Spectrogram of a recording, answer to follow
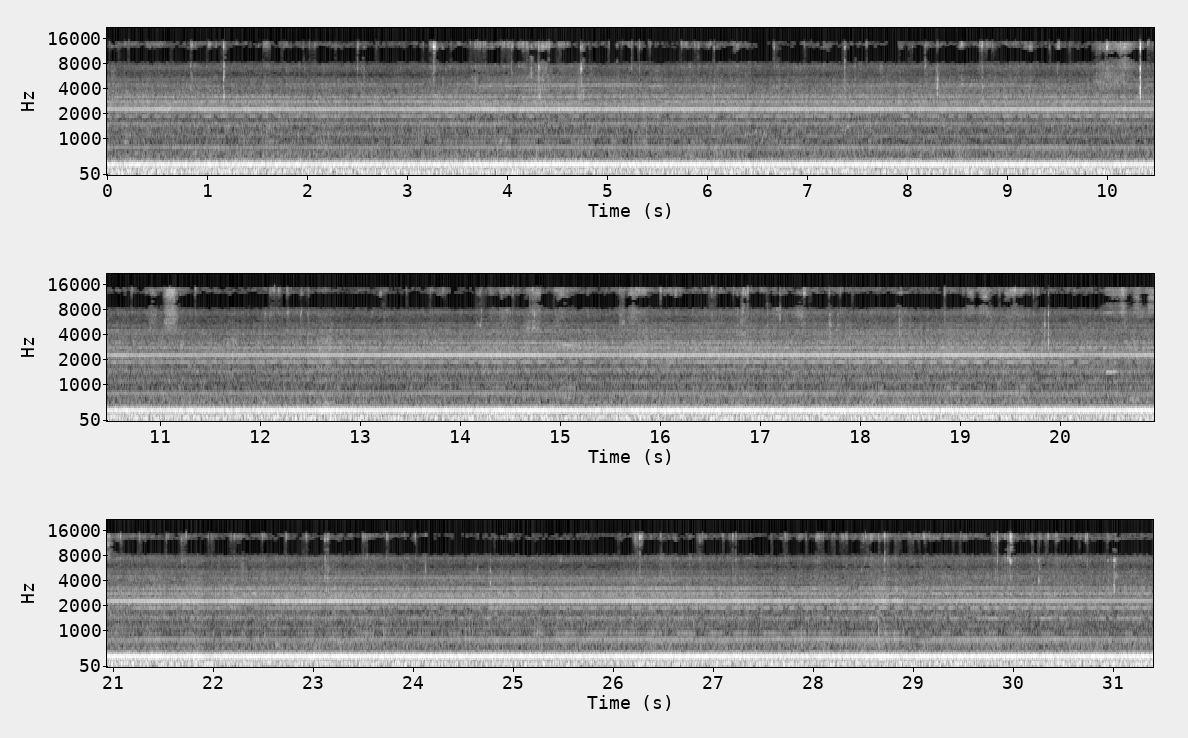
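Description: Jet airliner's engines and airflow heard inside the cabin during the climb after takeoff: a loud, steady rumble with a strong steady hum and a fainter high whine.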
